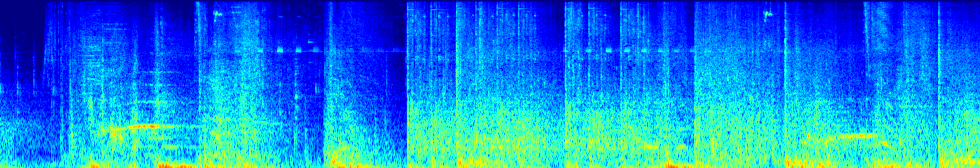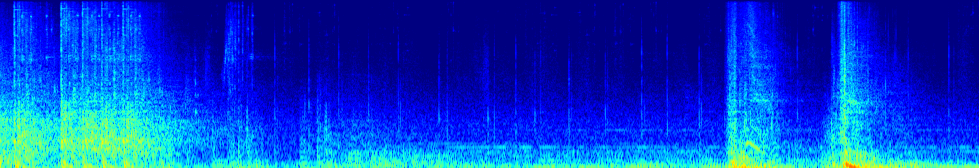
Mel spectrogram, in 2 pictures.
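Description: Concrete debris crashes and scatters.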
